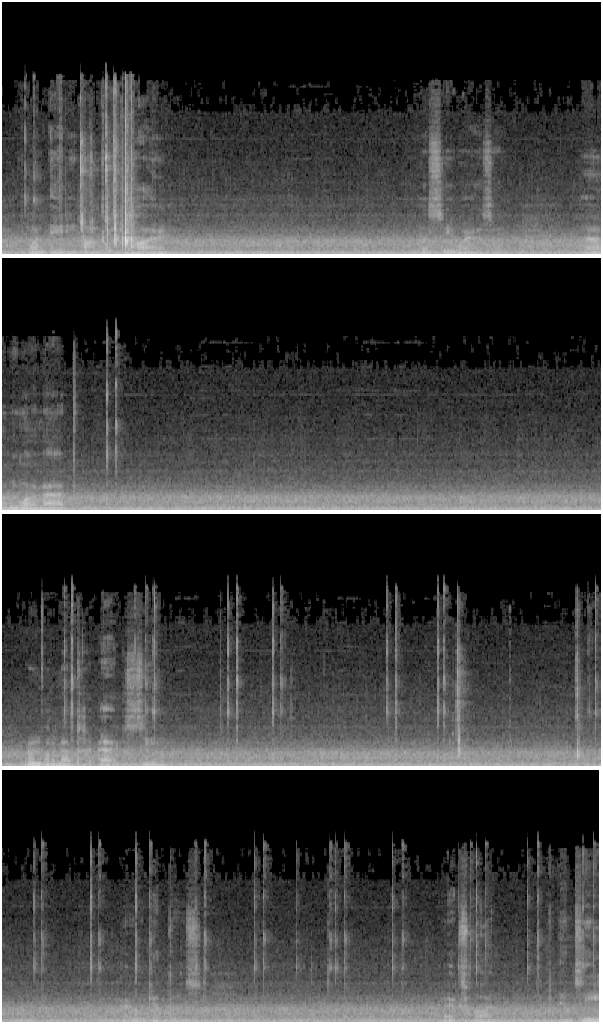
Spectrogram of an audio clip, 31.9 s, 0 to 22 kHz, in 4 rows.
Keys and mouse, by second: 0.9-6.2 drag, 9.6-11.8 drag, 19.3-28.0 drag.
